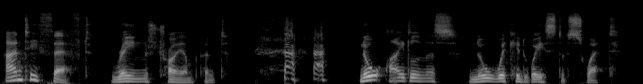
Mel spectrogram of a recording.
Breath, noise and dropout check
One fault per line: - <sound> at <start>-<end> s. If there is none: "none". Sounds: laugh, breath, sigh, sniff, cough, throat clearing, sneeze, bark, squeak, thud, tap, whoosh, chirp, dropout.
- laugh at 2.5-3.3 s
